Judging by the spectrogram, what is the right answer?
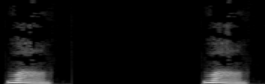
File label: "wall", English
